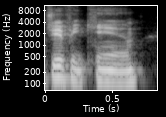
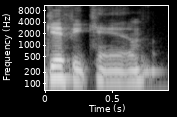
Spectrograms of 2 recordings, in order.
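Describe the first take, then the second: First: The name begins with a soft J sound. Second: The name begins with a hard G sound. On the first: The speaker calls it right. "it is pronounced Jiffy Cam" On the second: The speaker calls it wrong. "and not Giphy Cam"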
